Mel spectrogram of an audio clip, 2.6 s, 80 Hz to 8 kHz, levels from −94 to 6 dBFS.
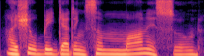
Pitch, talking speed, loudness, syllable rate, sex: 165 Hz, 165 wpm, -17 LUFS, 3.9 syllables/s, male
